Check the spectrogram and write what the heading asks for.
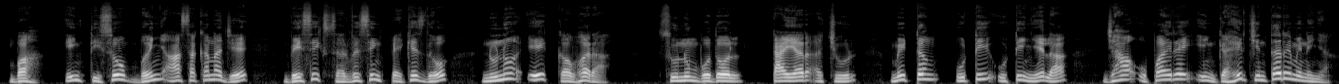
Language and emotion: Santali, surprised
